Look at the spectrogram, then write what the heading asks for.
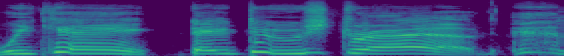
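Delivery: very high pitched, slow, drawn-out voice. Retelling how a friend quoted Malibu's Most Wanted: Malibu's Most Wanted quote voice. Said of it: "he would use that voice whenever he would say that shit".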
